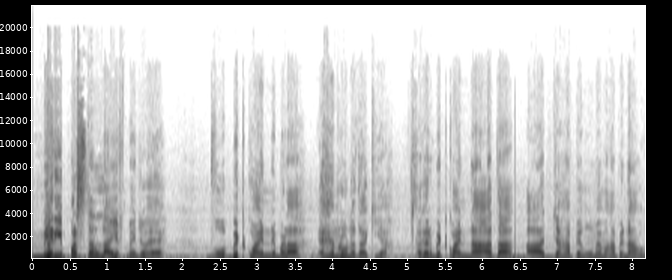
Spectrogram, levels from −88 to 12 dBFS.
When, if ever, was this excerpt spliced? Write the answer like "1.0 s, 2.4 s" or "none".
6.5 s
